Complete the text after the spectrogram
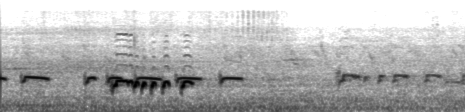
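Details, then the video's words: Loud local zebra dove singing as a lure for other birds. Scattered short coos around one quick rattling burst, then a softer, fainter series of coos toward the end. "perkutut lokal suara besar"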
